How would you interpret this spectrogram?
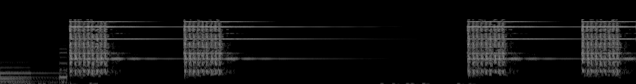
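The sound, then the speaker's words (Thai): An old-fashioned telephone, antique-looking but stylishly designed and sitting on a table near a balcony, rings loud in two pairs of short, jangling bell bursts, with a longer silent gap between the pairs. “ขยับมือเตรียมเปิดมันออกแต่กลับมีเสียงโทรศัพท์มาขัดจังหวะ”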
